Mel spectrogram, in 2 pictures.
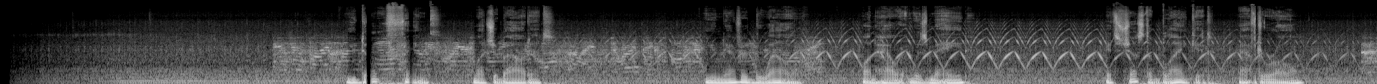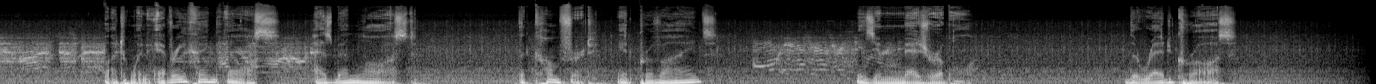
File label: Commercial PSA; Red Cross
